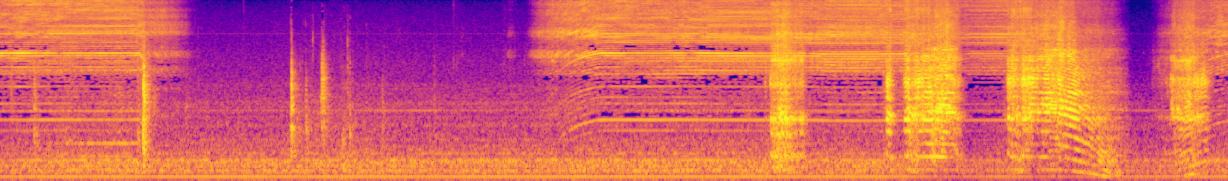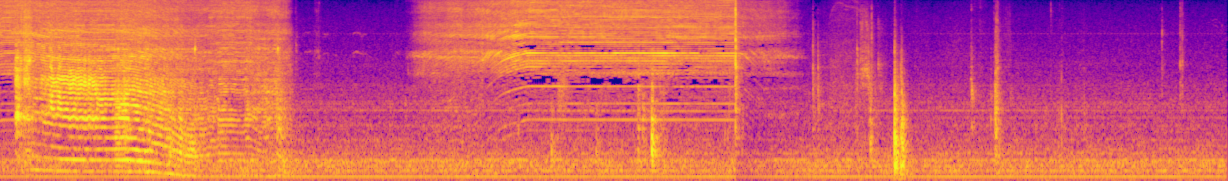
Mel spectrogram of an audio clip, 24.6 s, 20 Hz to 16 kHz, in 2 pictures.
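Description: Small 12-volt motor drill whining in three bursts as it drills holes through a perfboard PCB. The longest burst, in the middle, has a pitch that slides up and down.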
